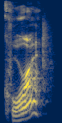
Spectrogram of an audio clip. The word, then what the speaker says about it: Quora: How do you say that? – Quiro. – Q-U-A-R. – Quora. – Quora. – That's how I would say it.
